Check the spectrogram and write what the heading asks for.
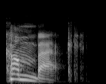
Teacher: in a phrasal noun we are emphasizing or putting stress on the first part of the word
